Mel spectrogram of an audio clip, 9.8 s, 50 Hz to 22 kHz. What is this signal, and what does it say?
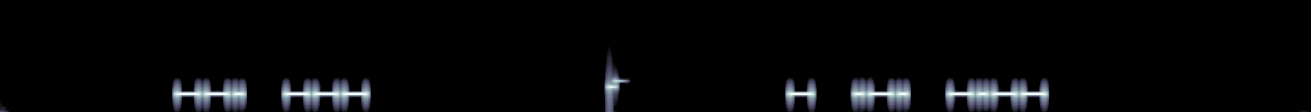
Morse code, heard as a keyed tone, about 22 wpm, spaced as for 16 wpm, 700 Hz. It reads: GO TRY
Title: 2x Character Spacing - Top 200 Words - 22wpm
